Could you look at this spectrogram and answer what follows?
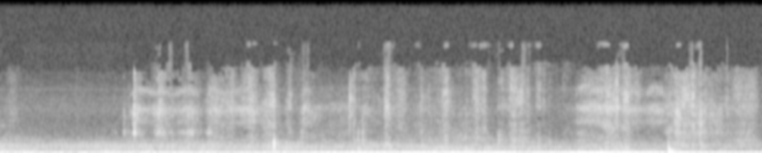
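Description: Faint rubbing, scratching and light clicks of hands handling a small pocket knife and a plastic glue bottle, over a steady low hum.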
